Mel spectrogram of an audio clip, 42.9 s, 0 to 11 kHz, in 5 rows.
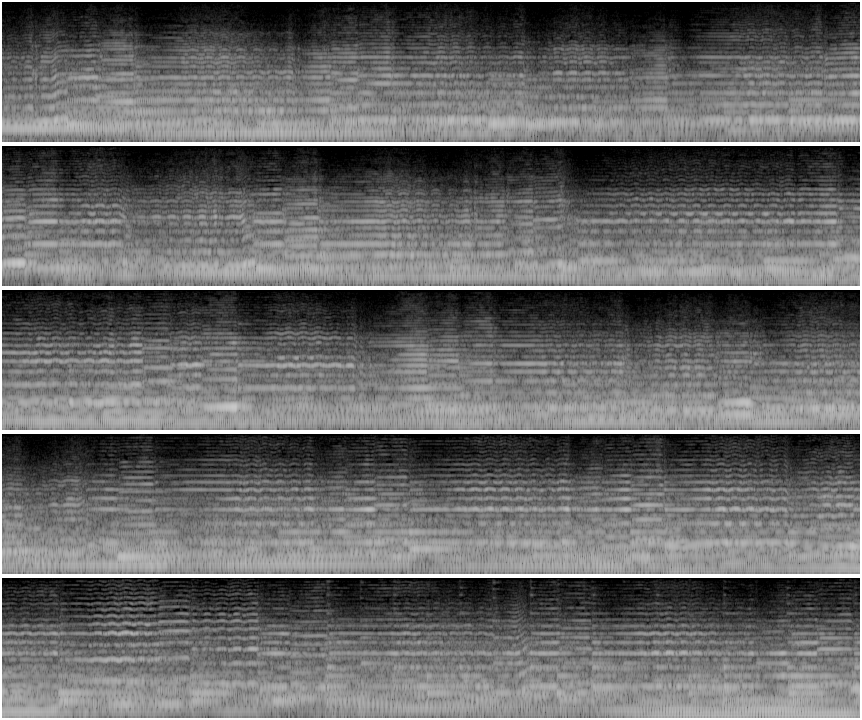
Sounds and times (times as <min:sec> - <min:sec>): Music: 0:00.0 - 0:42.9.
